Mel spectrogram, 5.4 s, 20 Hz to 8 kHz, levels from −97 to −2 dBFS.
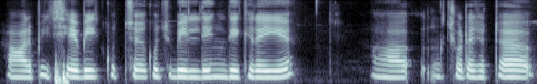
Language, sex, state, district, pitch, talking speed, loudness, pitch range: Hindi, female, Bihar, West Champaran, 200 Hz, 120 wpm, -16 LUFS, 195-210 Hz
